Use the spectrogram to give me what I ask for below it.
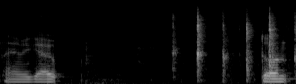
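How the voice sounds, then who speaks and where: A man's voice: medium pitch, monotone, very slow, gravelly, slight background noise. A man co-hosting a casual dice game stream, talking his team through with lots of fillers and reading out card text. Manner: chatty, many fillers, reads out card text. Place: indoors at a gaming table.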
